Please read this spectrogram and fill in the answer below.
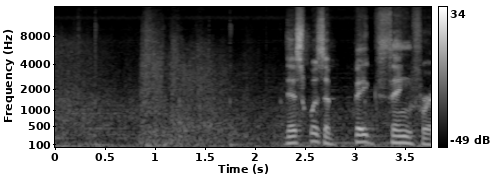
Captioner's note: lightning thundering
